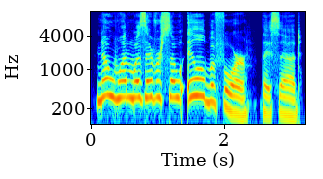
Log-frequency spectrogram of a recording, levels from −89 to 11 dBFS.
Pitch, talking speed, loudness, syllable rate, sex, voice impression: 270 Hz, 165 wpm, -16 LUFS, 4.6 syllables/s, female, feminine, very adult-like, slightly intellectual, slightly unique, slightly elegant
